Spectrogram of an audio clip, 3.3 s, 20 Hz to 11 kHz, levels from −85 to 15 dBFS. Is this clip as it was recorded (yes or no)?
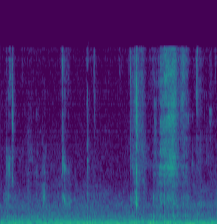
no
